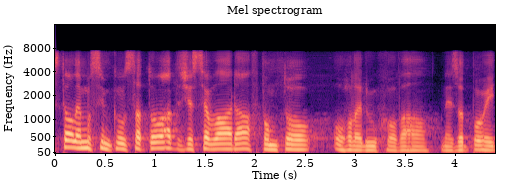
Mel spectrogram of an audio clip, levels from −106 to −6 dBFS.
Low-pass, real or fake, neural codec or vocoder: 7.2 kHz; fake; codec, 16 kHz, about 1 kbps, DyCAST, with the encoder's durations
